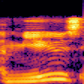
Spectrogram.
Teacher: It's an unstressed followed by a stressed syllable. So if you think about the word amuse, it's muse. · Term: I am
